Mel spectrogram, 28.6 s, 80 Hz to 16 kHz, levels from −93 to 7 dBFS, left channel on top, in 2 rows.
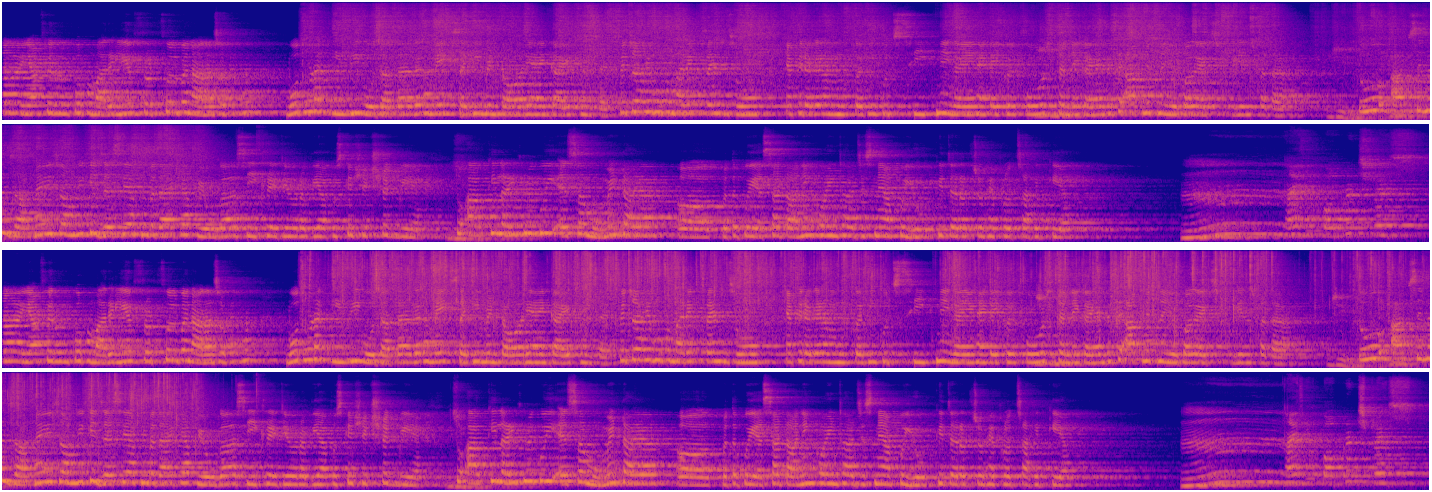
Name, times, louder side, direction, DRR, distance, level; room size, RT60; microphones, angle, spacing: voice 1, 0.0-2.5 2.8-12.9 13.6-25.0, right 1 dB, 15° right, 3 dB, 0.3 m, -27 dB
sound 1, 3.0-9.0 9.3-16.9, right 6 dB, 50° right, 0.8 m, -36 dB
voice 2, 10.3-10.7 13.2-13.5 13.9-14.1 18.7-19.0 26.1-28.4, right 1 dB, 75° right, 0 dB, 1.2 m, -35 dB
12.0 x 5.8 x 3.7 m, 2.2 s
head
